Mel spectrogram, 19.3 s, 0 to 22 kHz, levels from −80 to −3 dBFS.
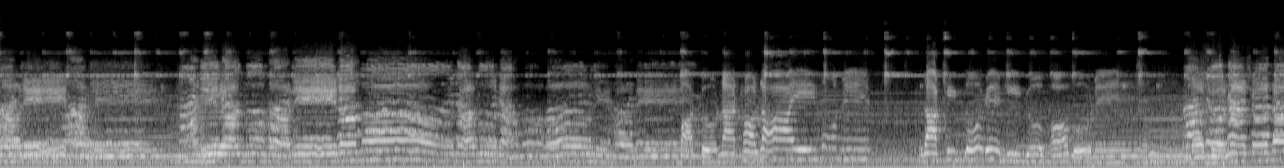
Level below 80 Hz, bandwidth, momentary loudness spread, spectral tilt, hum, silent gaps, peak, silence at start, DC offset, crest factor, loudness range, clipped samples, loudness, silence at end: -44 dBFS; 10.5 kHz; 7 LU; -5.5 dB/octave; none; none; -6 dBFS; 0 s; 3%; 14 dB; 4 LU; under 0.1%; -22 LUFS; 0 s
